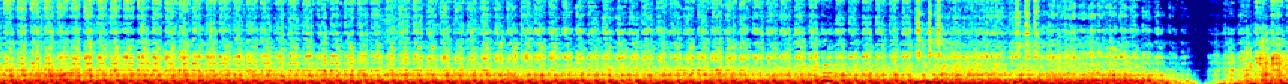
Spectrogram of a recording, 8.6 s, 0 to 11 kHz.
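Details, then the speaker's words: 2008 Yamaha Jupiter MX 135cc after engine teardown and cleaning: steady even single-cylinder putter at idle, no knocks or ticks, no symptoms; normal idle. "bosku, Semuanya mulus, tidak ada gejala, ya normal."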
